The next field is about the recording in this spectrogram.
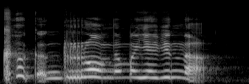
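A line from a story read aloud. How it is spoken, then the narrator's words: Moaning again. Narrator (Russian): Вновь простонал Фрэнк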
